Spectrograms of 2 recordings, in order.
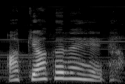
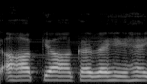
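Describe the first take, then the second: First: It is said with varied, expressive pitch. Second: It is said flatly, like a robot.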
